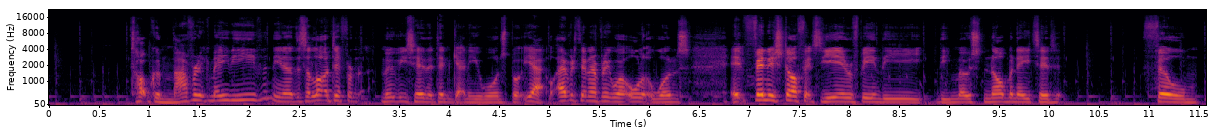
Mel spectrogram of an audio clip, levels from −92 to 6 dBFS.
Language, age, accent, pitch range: Italian, 20-39, British, 120-155 Hz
